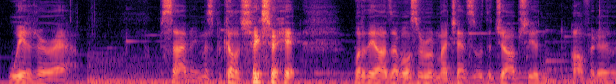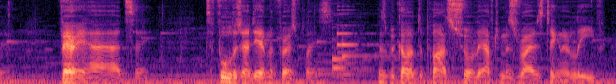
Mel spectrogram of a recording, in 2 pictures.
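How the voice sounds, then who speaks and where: A man with a fairly low voice narrates a visual novel as a let's play host. He reads inner monologue expressively and dramatically, over faint background music. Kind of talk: expressive read-aloud game narration with reactions.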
